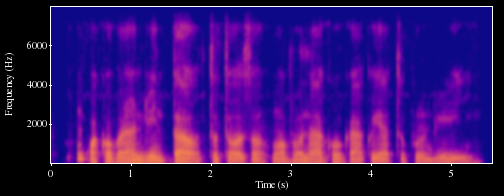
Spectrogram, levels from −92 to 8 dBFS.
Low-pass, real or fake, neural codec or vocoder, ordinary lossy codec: 7.2 kHz; fake; codec, 16 kHz, 4 kbps, FunCodec, trained on Chinese and English, 50 frames a second; Opus, 32 kbps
